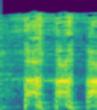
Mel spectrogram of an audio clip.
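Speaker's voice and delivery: a scornful laugh over the speaker; mocking breathy laugh. Attacker jeering at the crew, breathy amplified laugh. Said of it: "Słyszeli ten sam wzmocniony głos".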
